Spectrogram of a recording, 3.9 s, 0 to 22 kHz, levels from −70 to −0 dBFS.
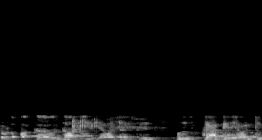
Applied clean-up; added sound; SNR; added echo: classical method WPE with log-MMSE.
